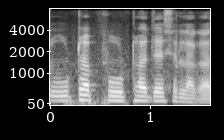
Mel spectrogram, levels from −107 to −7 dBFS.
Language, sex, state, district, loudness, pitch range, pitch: Chhattisgarhi, male, Chhattisgarh, Raigarh, -18 LUFS, 135-145 Hz, 140 Hz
